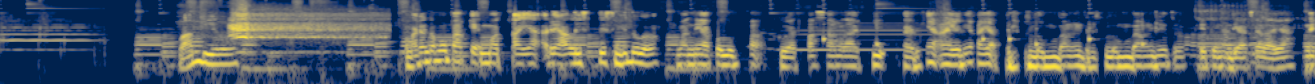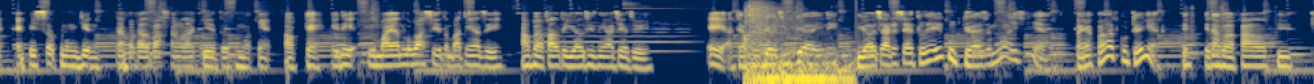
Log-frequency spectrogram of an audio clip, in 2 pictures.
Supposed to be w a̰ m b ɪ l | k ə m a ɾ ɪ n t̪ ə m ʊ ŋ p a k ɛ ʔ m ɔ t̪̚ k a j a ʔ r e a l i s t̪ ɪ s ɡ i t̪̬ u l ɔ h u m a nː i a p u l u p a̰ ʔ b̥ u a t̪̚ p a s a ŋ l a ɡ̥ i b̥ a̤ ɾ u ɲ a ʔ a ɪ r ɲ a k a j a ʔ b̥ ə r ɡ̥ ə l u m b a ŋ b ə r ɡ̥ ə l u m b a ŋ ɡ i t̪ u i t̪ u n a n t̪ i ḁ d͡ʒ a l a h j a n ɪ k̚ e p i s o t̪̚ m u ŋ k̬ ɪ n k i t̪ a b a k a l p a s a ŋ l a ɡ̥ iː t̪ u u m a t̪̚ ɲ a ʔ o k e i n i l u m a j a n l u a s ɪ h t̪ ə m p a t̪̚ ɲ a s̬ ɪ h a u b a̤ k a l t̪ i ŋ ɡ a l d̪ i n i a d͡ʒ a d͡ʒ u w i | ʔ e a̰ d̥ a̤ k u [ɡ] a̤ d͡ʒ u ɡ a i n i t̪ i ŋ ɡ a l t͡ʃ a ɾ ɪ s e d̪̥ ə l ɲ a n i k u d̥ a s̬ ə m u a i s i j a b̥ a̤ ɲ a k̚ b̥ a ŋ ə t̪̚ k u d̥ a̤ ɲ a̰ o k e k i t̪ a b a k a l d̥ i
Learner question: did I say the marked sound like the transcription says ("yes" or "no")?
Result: no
